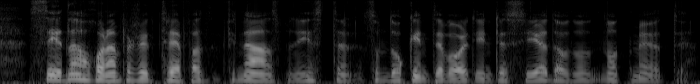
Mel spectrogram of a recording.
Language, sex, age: Swedish, male, 49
